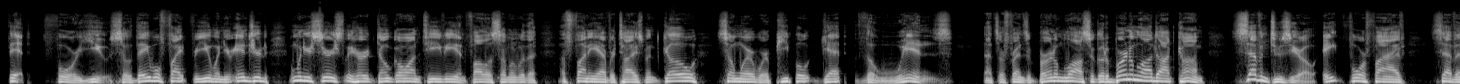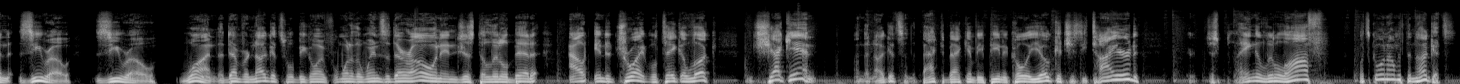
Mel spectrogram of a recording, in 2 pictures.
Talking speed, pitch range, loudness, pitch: 215 wpm, 110-145 Hz, -18 LUFS, 130 Hz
